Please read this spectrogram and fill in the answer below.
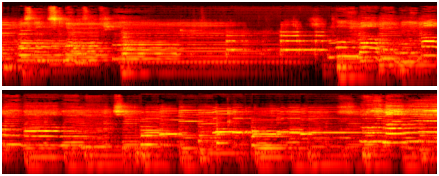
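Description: Instrumental break of a small acoustic band: accordion leading over acoustic guitar and double bass. About two seconds in the band eases into a quieter held chord, then the full band with the double bass comes back in near the middle.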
